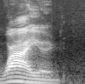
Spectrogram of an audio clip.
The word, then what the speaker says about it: Wired: Eh, que ahí la revista Wired, eh, que se escribe W y latina R E D, Wired.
